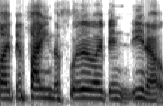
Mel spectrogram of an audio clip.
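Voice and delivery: normal talking voice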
